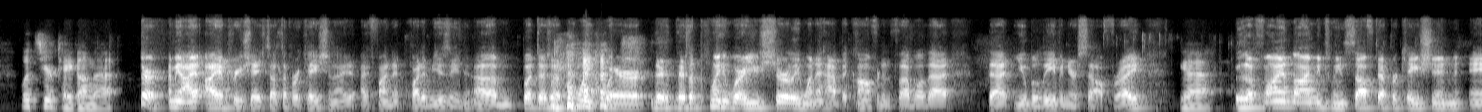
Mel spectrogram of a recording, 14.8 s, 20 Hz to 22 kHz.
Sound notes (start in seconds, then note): 5.2 laughs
